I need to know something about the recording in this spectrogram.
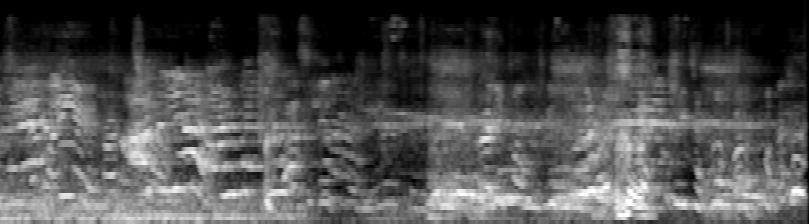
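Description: Several children's voices shouting and chattering excitedly over one another, quieter for about a second between two and three seconds in.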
